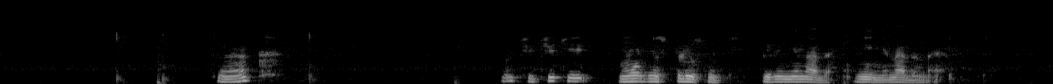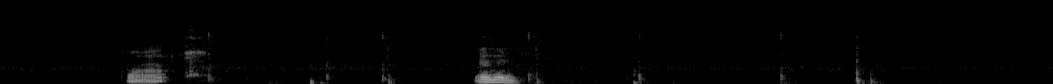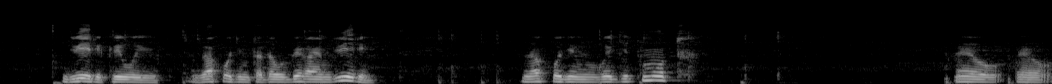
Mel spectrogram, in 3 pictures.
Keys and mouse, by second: 0.0-1.4 middle drag, 1.9-3.3 middle drag, 4.7 click, 5.2-8.7 drag, 9.7-12.9 middle drag, 14.1 shift+middle click, 15.6 shift+middle click, 17.2-18.6 middle drag, 19.2 KP_3, 22.4 click, 24.3 click, 25.6 click, 26.0-27.4 drag, 27.6 middle click, 28.7 middle click, 30.7-31.5 typing.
